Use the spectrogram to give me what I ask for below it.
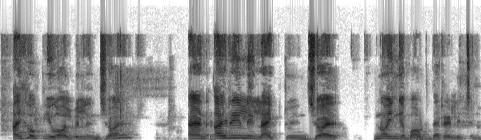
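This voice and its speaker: The woman's voice is fairly high with lively intonation. She speaks very slowly. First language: not English (speaking French). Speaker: event host. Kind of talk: introduction of a speaker.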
